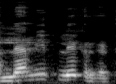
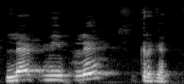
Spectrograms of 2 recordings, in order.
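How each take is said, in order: First: Let and me are blended into lemme. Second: Let and me are said as separate words. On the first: The speaker calls it right. "लेट मी मत बोलना, क्या बोलना है?" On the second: The speaker calls it wrong. "ऐसे नहीं बनाना।"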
